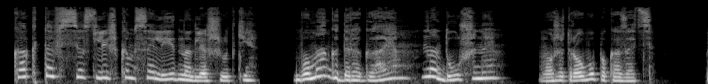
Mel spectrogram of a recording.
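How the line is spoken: Bewildered suggestion. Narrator (Russian): предложила я растерянно

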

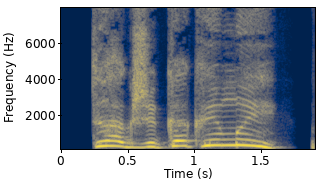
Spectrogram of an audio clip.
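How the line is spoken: Exclaiming. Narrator (Russian): воскликнул Артур

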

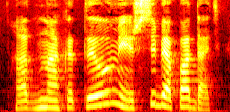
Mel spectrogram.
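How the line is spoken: Grumbling. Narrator (Russian): проворчал Вителло

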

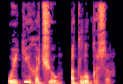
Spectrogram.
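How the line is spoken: Plain. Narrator (Russian): сказала она

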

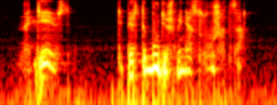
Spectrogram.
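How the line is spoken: Whisper in ear. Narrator (Russian): шепнул он, наклоняясь к самому уху Белыша

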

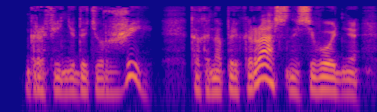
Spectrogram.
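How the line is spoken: Courtiers whispering. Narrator (Russian): шептали придворные

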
